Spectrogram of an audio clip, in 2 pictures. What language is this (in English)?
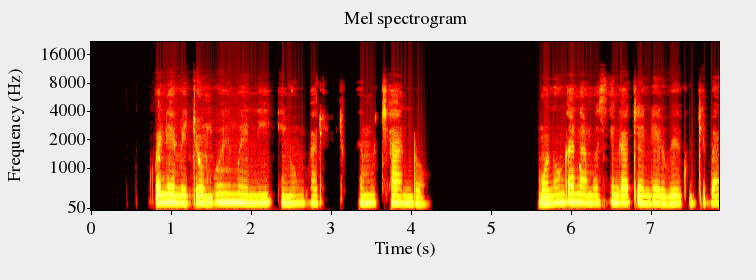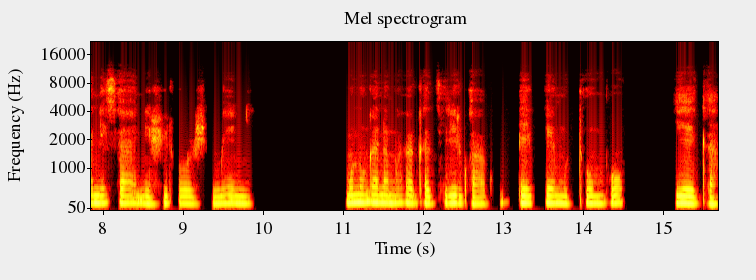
Ndau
